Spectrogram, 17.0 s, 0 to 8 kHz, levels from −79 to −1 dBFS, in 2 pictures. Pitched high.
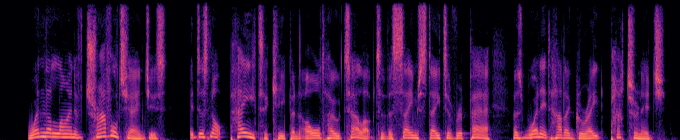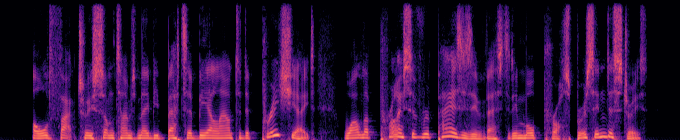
No: medium, 140 Hz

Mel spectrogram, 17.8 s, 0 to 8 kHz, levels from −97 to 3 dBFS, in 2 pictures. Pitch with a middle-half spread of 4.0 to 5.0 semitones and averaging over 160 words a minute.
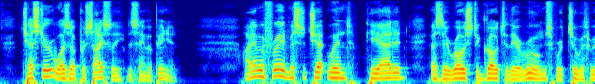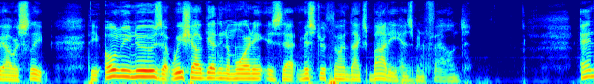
No: average, 4.3 semitones; average, 155 wpm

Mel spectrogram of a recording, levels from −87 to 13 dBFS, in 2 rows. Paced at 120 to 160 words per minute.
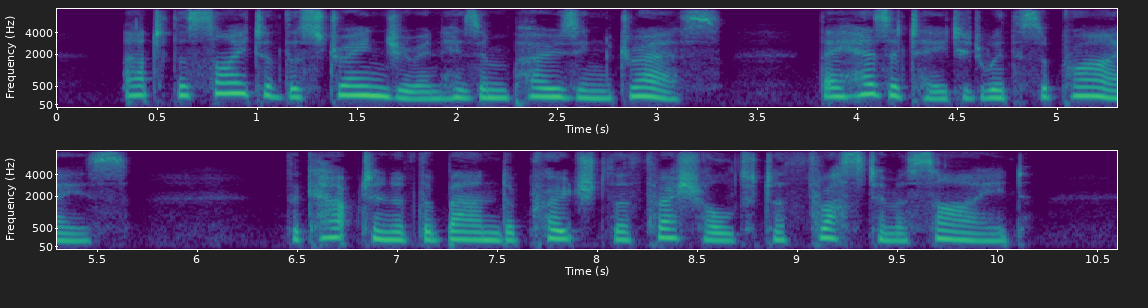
Yes: average, 145 wpm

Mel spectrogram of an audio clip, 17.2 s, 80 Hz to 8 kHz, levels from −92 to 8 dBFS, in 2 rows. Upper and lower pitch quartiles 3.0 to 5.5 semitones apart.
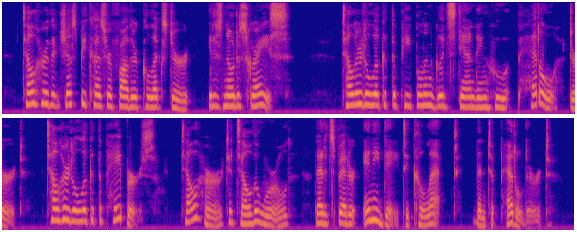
Yes: average, 4.2 semitones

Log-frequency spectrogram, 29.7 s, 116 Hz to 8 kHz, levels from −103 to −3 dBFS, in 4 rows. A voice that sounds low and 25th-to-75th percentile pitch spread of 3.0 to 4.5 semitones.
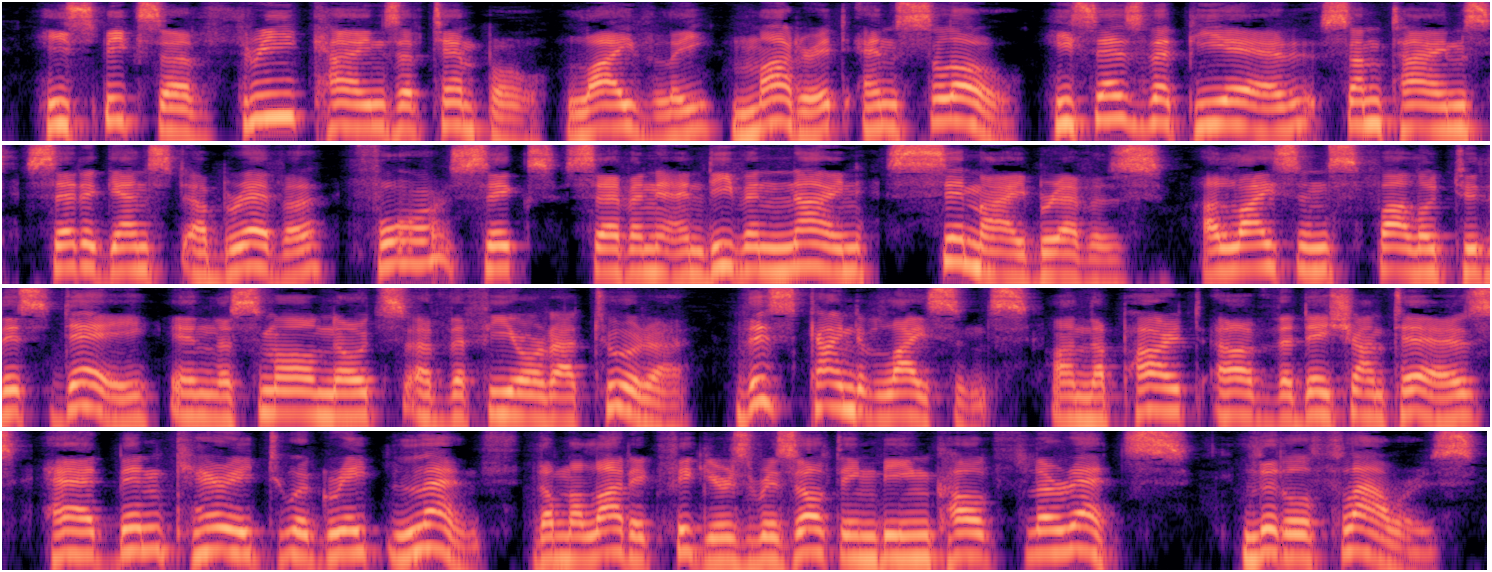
No: medium, 175 Hz; average, 3.3 semitones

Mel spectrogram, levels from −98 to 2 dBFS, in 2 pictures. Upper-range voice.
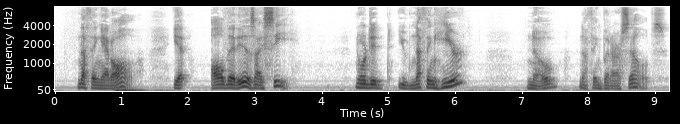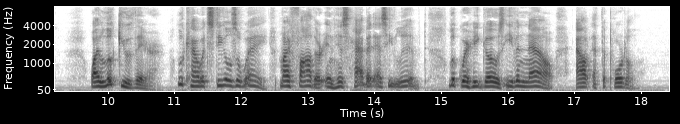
No: medium, 140 Hz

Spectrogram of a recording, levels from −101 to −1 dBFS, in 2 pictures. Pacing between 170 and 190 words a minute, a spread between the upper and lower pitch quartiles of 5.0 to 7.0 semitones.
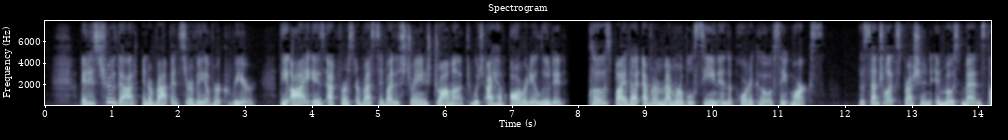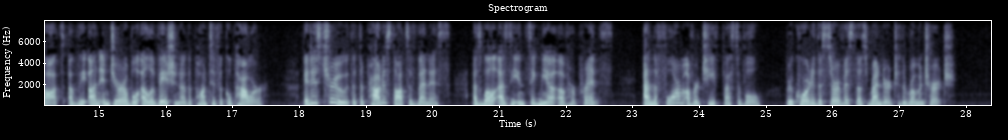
No: average, 185 wpm; average, 4.1 semitones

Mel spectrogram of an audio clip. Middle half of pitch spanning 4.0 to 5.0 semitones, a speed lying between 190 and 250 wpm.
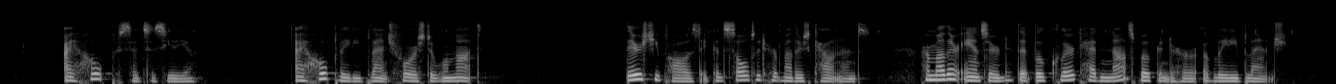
No: average, 4.5 semitones; average, 150 wpm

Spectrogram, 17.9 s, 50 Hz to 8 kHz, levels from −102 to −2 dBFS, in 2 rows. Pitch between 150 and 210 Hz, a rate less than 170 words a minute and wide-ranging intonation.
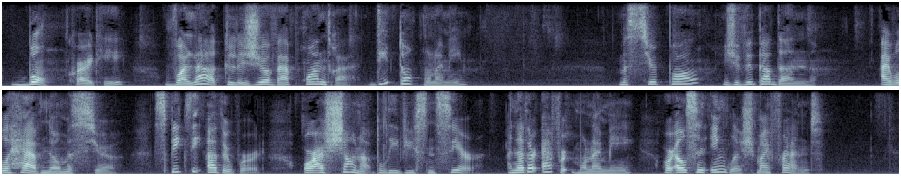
Yes: medium, 185 Hz; average, 140 wpm; wide, 5.7 semitones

